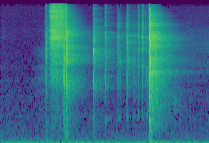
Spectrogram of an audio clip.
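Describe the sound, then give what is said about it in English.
A soda can being opened: a sharp crack of the tab with a burst of fizzing hiss, then a second snap followed by fading carbonation, no voices. “I'm about to open a soda can.”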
